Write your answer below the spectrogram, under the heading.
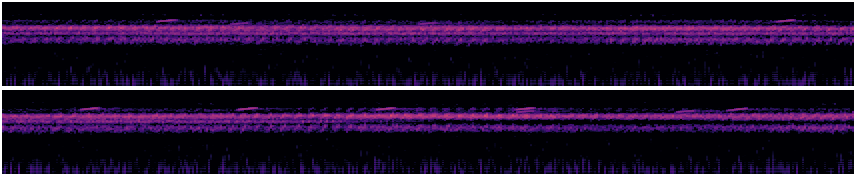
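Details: Many frogs trill together in a constant high-pitched wall of sound. Quick rising chirps break through irregularly, and the chorus swells slightly near the end.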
